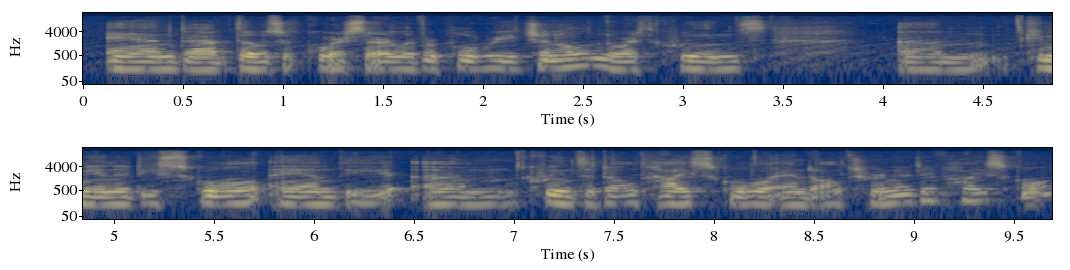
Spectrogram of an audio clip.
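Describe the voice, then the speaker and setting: A soft-spoken woman with a very deep, low pitch and a dark, mellow tone, monotone and flat in intonation, at a fairly slow pace. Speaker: municipal clerk and communications officer. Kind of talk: council meeting report. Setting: council chamber, in person. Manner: halting, many fillers.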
